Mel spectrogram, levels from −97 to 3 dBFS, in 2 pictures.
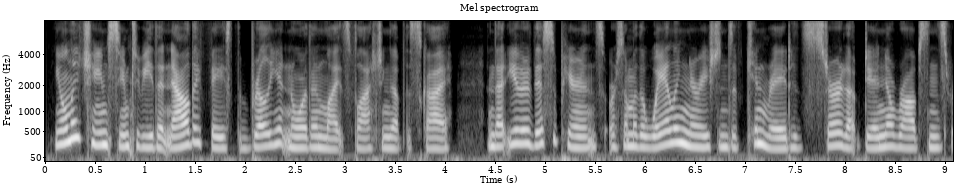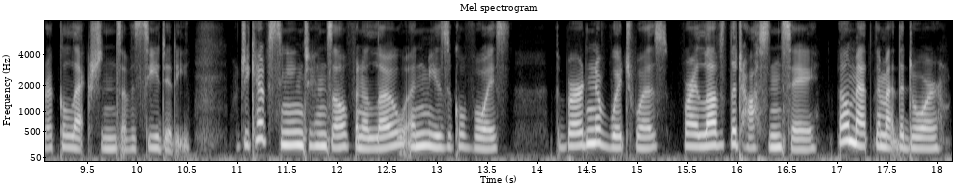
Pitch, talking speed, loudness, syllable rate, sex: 215 Hz, 230 wpm, -19 LUFS, 6.1 syllables/s, female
